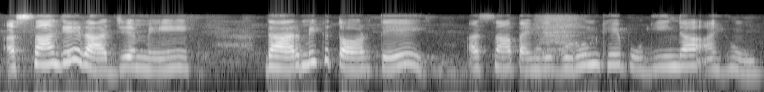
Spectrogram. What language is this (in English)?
Sindhi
